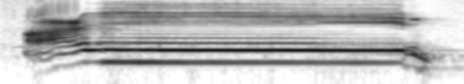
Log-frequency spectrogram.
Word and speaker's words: عين: এই মাখরাজটি উচ্চারণ করার সময় গলার ভিতরে হালকা চাপ দিয়ে উচ্চারণ করতে হয়। আইন।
